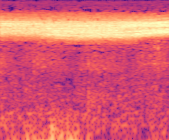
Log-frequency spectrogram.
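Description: Steady, high-pitched chorus of insects buzzing without a break, with a faint low rumble underneath.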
